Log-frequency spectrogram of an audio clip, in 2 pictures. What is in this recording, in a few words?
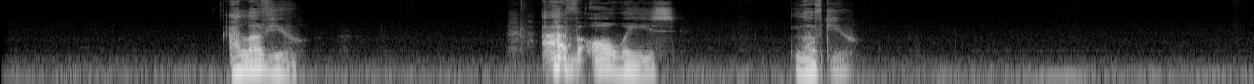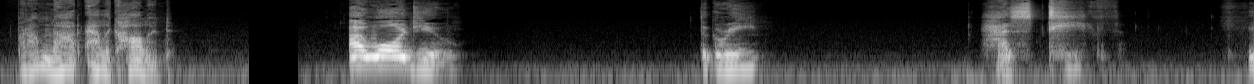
voiceover; swamp thing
